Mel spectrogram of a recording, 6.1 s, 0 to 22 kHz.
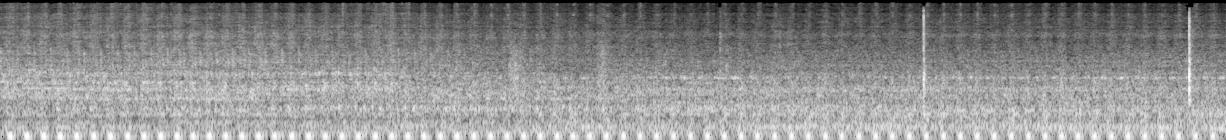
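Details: Honda Super Cub 110 JA07, fuel-injected, fully stock, start-up check at idle: even, evenly spaced low putts with no knocks or rattles on top; a normal, healthy idle with no abnormal engine noise.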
